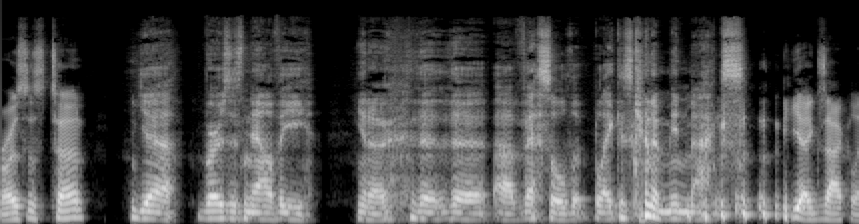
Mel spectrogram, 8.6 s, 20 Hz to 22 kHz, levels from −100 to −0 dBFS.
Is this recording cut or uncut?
uncut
